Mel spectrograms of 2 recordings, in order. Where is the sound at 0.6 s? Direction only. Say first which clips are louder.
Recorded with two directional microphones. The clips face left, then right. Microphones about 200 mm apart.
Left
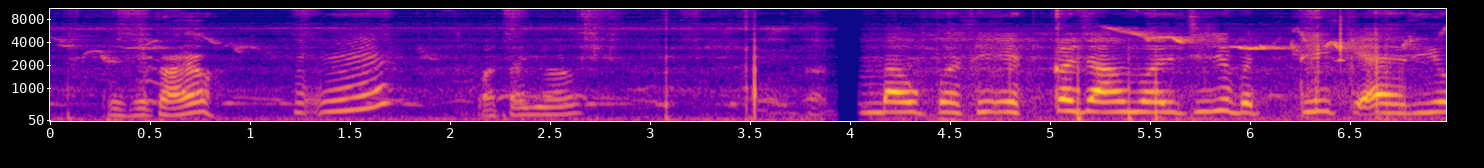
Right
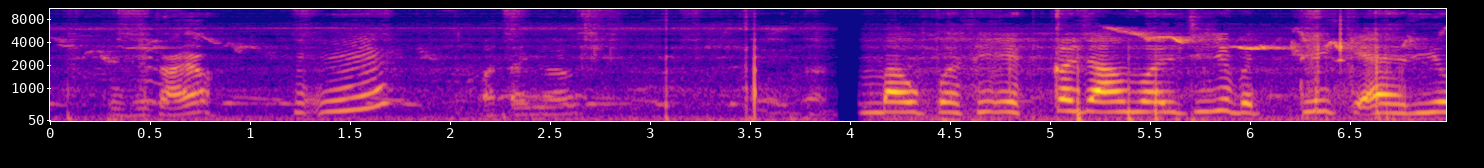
Left 5 dB; 55° left (ahead or behind).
